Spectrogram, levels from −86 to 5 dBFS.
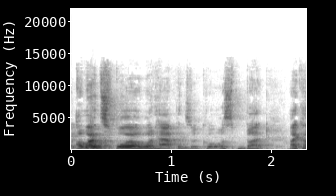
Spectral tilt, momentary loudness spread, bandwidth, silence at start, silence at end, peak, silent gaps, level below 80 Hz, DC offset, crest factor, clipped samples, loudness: -4 dB/octave; 15 LU; 14 kHz; 0 s; 0 s; -6 dBFS; none; -48 dBFS; under 0.1%; 16 dB; under 0.1%; -21 LUFS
